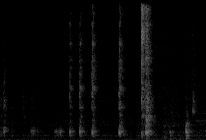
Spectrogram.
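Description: Faint, irregular clicks from a computer mouse, about ten in two seconds, as the piano roll view is dragged and resized.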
